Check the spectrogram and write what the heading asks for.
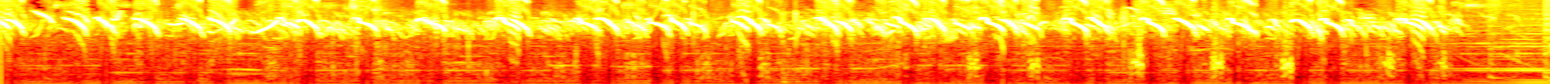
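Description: A crowd of baby chicks peeping nonstop: many short, high peeps that each fall in pitch, overlapping several times a second. Background music comes in just before the end.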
